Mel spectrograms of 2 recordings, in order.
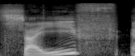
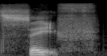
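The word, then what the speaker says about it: Saiph: Well, so back when I started Stargazers, the show, I always pronounce it Saif, and they corrected me and said, it's safe. You pronounce it safe.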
